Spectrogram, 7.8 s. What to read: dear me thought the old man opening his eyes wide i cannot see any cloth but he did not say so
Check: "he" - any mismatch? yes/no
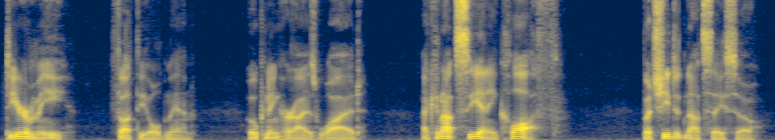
yes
